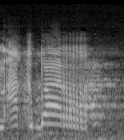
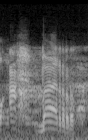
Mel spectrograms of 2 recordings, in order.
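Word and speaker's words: עכבר: Itu VH Akbar itu adalah tikus besar, tapi bacanya bukan Akbar. Coba tanya guru bahasa Ibrani, itu bacanya Akbar atau Ahbar?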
